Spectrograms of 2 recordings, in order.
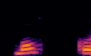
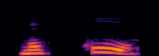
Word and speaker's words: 먹고: Jadi kalau misalnya mau ngomong moko itu agak sedikit ditekan. Moko.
